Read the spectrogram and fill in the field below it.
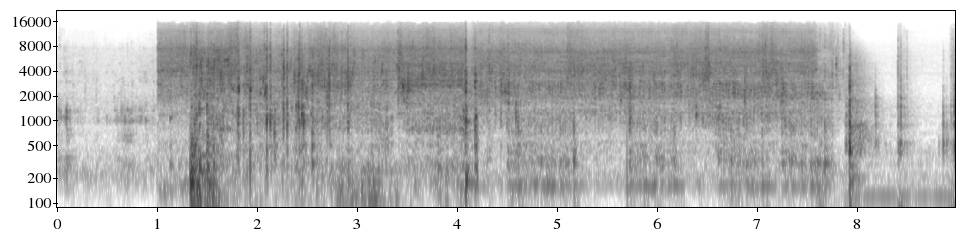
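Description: Water runs from a tap and splashes into a metal colander.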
